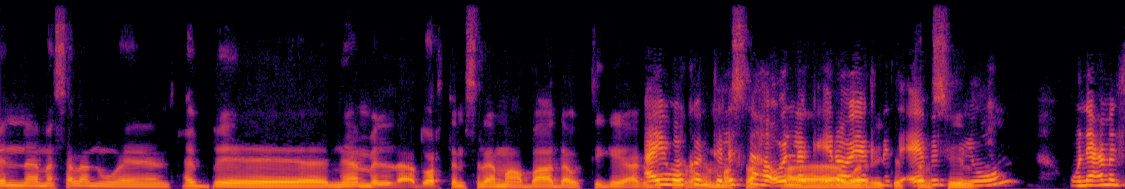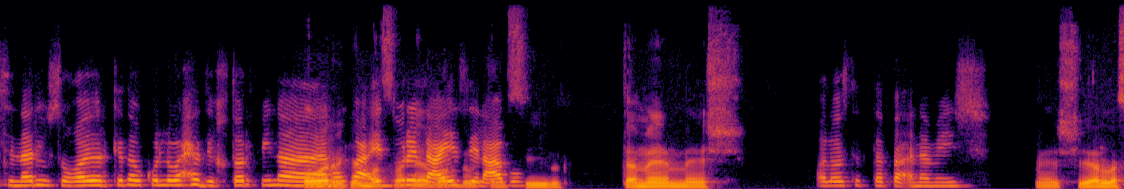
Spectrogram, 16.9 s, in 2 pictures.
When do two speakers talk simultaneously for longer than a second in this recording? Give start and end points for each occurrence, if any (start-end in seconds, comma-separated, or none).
4.8-7.3, 10.7-12.4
